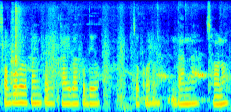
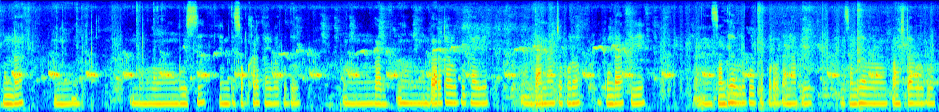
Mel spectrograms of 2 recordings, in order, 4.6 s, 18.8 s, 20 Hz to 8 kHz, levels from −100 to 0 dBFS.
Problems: constant background noise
